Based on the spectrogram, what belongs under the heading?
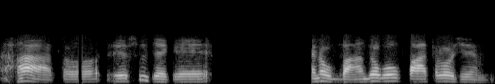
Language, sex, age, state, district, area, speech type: Gujarati, male, 45-60, Gujarat, Ahmedabad, urban, conversation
